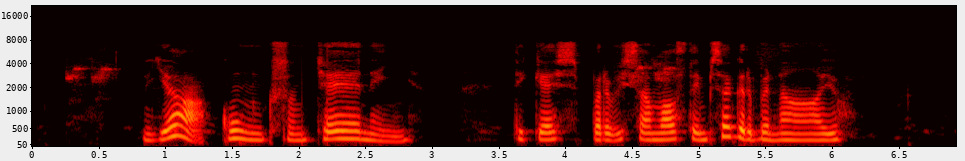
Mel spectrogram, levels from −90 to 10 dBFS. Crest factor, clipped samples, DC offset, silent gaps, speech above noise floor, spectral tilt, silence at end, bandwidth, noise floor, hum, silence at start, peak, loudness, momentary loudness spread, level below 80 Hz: 18 dB; under 0.1%; under 0.1%; none; 42 dB; -5 dB/octave; 0.85 s; 7.6 kHz; -80 dBFS; none; 0.25 s; -20 dBFS; -38 LUFS; 17 LU; -80 dBFS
